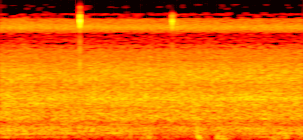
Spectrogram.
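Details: Steady broadband rumble like a passing vehicle, with no animal calls heard.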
